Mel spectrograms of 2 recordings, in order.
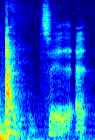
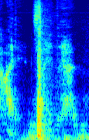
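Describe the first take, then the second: First: Said in the usual way. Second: Breathy whispered aside; under-the-breath denial. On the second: Real, not acted. Aside denying a remark.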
